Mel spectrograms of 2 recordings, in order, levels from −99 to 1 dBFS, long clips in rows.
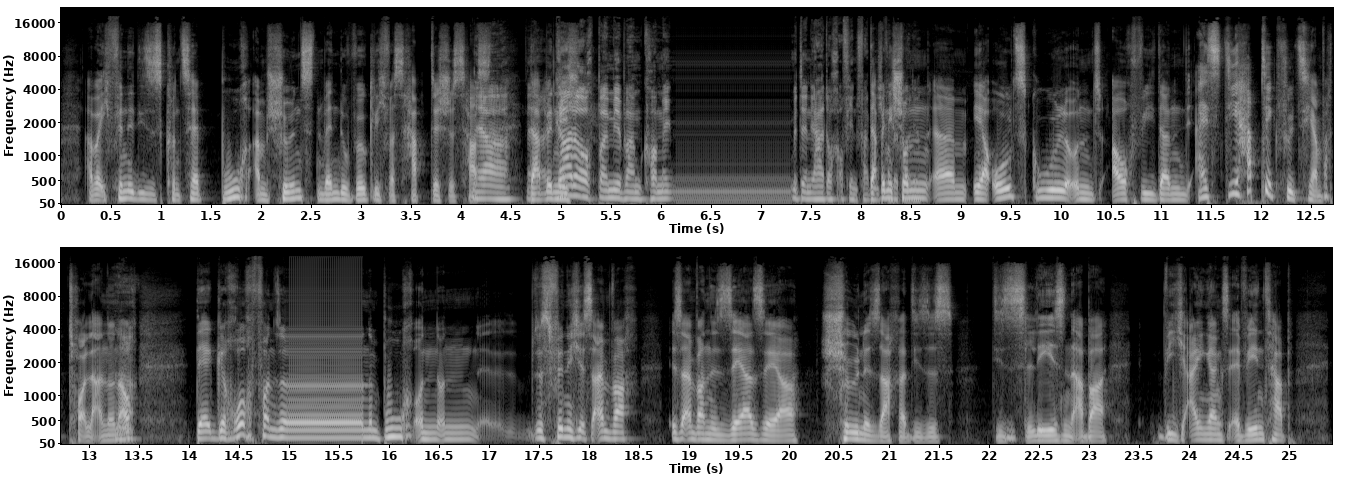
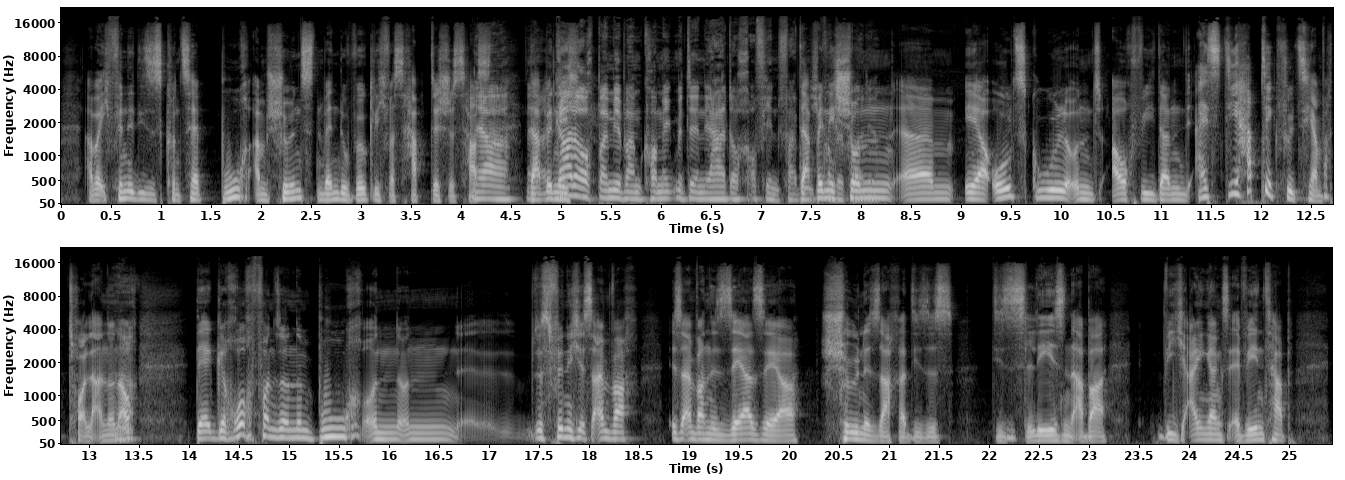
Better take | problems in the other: second | audio freezing; at 6 s for 1 s and at 15 s for 0.5 s

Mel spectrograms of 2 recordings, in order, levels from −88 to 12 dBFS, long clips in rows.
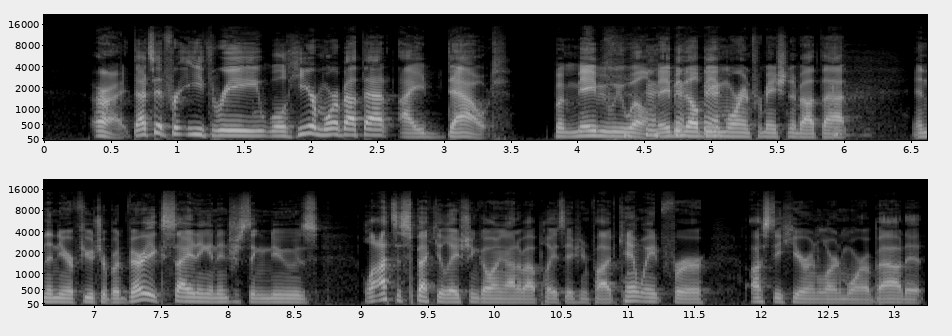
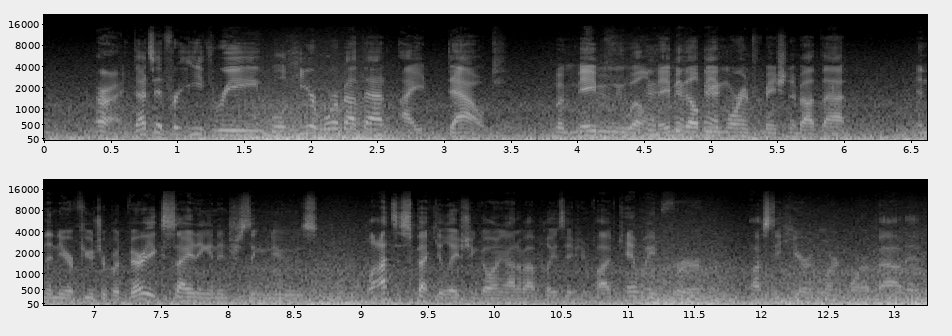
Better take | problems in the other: first | wind noise on the microphone; heavy; 7 dB below the speech

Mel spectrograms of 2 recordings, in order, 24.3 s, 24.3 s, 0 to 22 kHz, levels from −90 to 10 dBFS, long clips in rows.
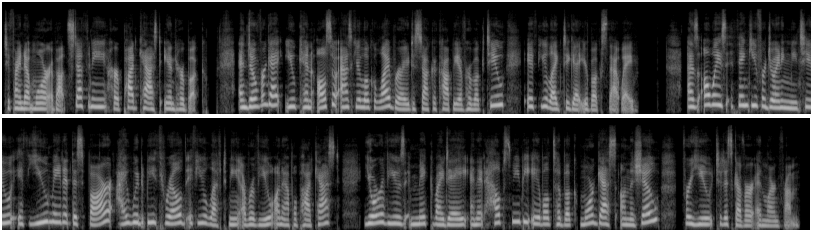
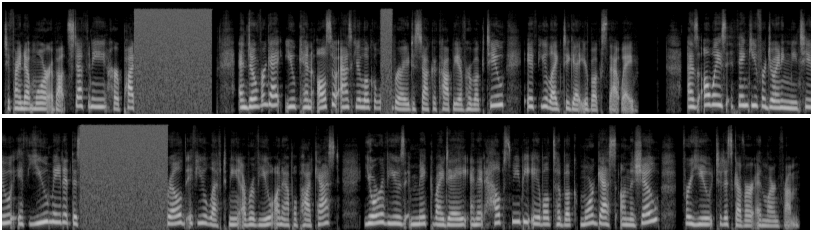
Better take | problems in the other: first | audio cutting out; filled with static; at 2 s for 1 s, at 5.5 s and at 13 s for 1.5 s

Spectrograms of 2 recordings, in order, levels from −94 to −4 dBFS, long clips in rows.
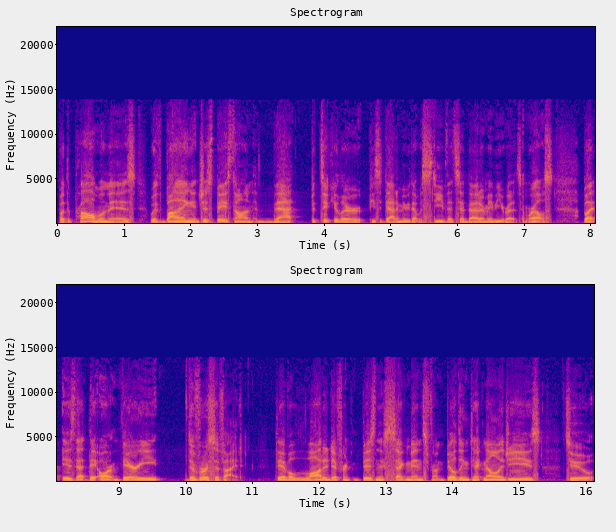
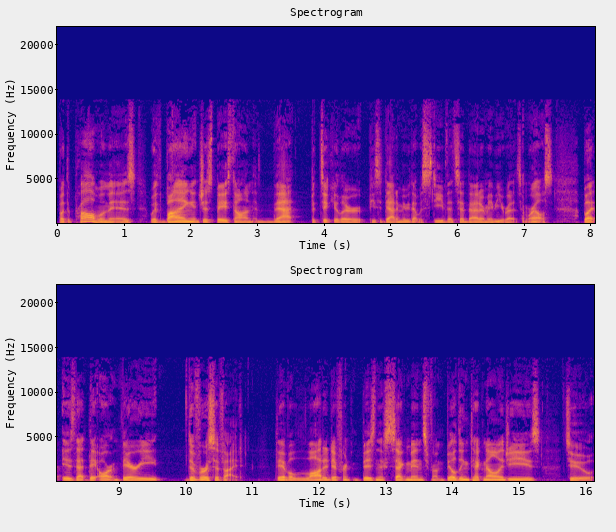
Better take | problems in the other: second | distortion; slight; 9 dB below the speech

